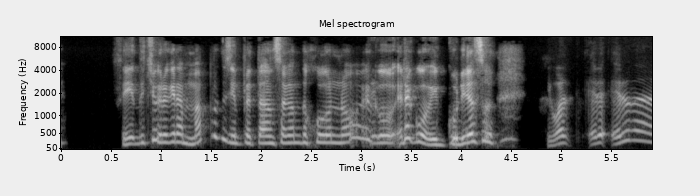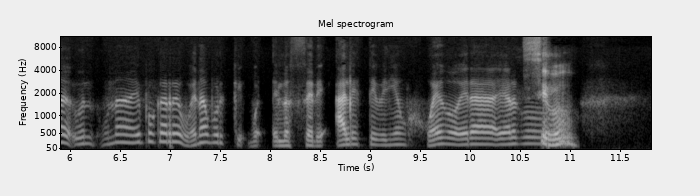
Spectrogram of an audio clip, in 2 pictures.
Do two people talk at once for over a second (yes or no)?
no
